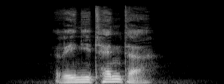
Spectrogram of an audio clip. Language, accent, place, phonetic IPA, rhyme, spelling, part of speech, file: German, Germany, Berlin, [ʁeniˈtɛntɐ], -ɛntɐ, renitenter, adjective, De-renitenter.ogg
- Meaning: 1. comparative degree of renitent 2. inflection of renitent: strong/mixed nominative masculine singular 3. inflection of renitent: strong genitive/dative feminine singular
